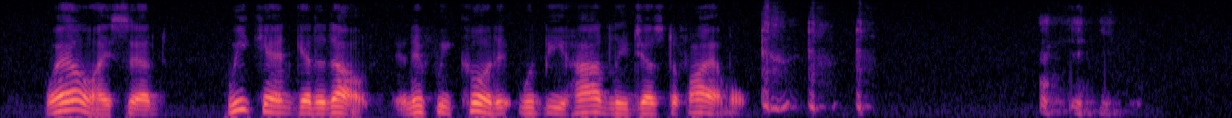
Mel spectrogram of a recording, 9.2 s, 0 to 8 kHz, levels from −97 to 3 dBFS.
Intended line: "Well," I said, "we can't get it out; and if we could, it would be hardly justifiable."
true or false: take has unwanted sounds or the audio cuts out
true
